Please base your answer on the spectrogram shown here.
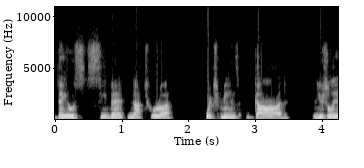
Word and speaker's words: Deus sive natura: Spinoza's famous line was in Latin, and I don't read Latin, but I think it's pronounced Deus sive natura, which means God, and usually it's translated as God, comma, or nature.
